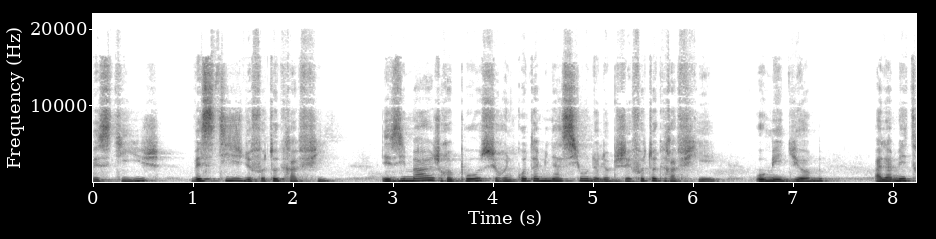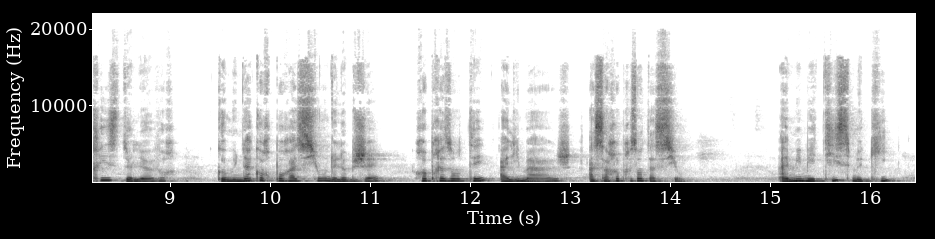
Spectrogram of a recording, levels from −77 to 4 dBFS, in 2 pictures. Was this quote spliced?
no; 0 cuts

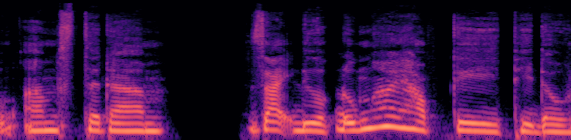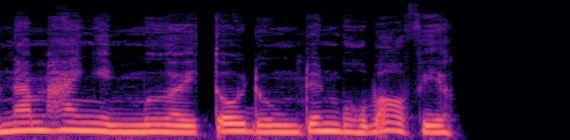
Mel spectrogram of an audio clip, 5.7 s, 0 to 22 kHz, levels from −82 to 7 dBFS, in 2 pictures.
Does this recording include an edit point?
yes; 1 cut; at 4.1 s

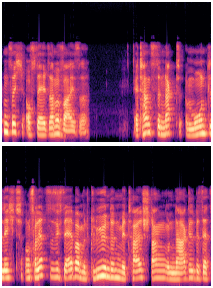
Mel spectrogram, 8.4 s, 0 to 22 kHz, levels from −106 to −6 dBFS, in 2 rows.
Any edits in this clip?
no; 0 cuts

